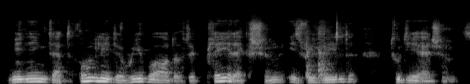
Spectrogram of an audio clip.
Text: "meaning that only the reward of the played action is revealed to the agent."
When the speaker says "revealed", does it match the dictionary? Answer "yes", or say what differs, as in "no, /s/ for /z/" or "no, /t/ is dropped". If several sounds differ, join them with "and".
yes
